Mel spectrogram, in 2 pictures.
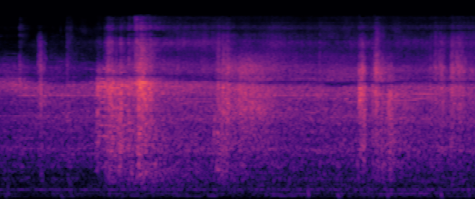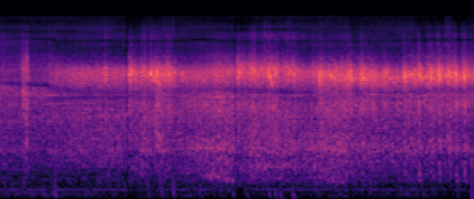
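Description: Weapon shots fire in quick bursts.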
